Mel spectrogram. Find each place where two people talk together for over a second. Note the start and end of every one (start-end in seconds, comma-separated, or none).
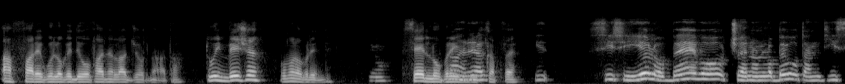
none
